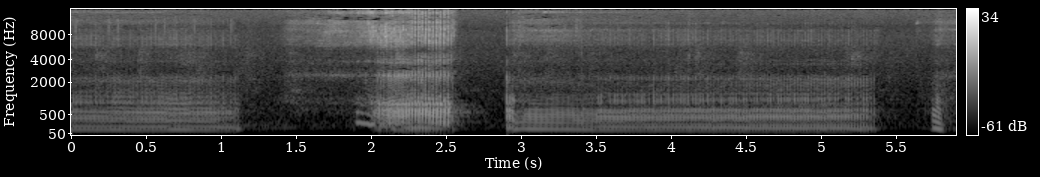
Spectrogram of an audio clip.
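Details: Awake pug makes loud, rattling, snore-like breaths: stertor, noisy breathing while awake, consistent with upper airway obstruction.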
